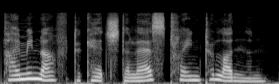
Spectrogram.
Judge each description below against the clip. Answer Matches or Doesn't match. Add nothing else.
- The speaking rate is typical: Matches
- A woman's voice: Matches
